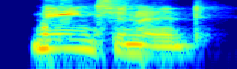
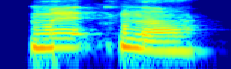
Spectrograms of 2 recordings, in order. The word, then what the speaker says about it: maintenant: So, the first part here will show how I would probably say it if I was not Francophone. Maintenant. And then this one here will give it with a French pronunciation.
